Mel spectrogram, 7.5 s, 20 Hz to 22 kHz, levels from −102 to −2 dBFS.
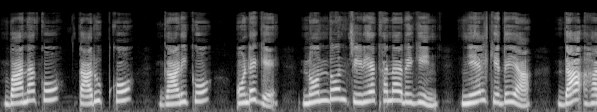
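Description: Throughout, the treble above 14.9 kHz is gone and the upper band sounds gritty and metallic, likely HE-AAC compression rebuilding the highs from lower bands at a bitrate that fits about 24 kbps. From 4.70 to 4.74 s, pre-echo appears: block-wide quantisation noise spills about 49 ms ahead of an attack, leaving a brief hiss and a softened onset.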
